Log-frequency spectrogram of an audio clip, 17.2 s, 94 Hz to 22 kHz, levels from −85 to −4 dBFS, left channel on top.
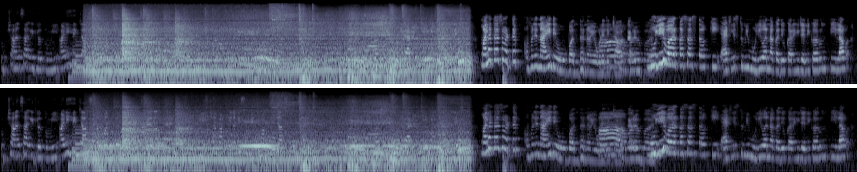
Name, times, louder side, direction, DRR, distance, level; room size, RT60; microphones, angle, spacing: voice 1, 0.0-6.7 8.5-9.0 11.9-13.1, right 3 dB, 30° right, 4 dB, 0.7 m, -43 dB
Guitar, 1.3-7.4, right 4 dB, 70° right, 0.3 m, -47 dB
sound 1, 1.6-9.4, left 2 dB, 90° left, 0.6 m, -30 dB
voice 2, 5.1-5.6 6.9-9.2 9.6-17.0, left 5 dB, 45° left, 7 dB, 0.4 m, -36 dB
3.1 x 2.7 x 2.3 m, 0.35 s
head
